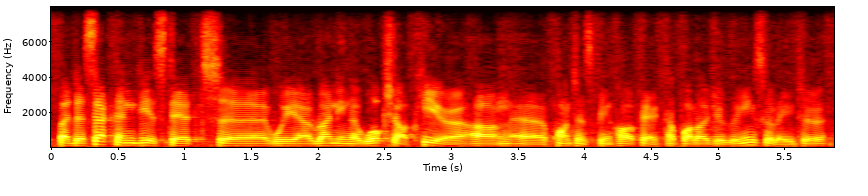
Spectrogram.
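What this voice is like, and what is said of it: Voice with a slight cold. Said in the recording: “I have a little cold”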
